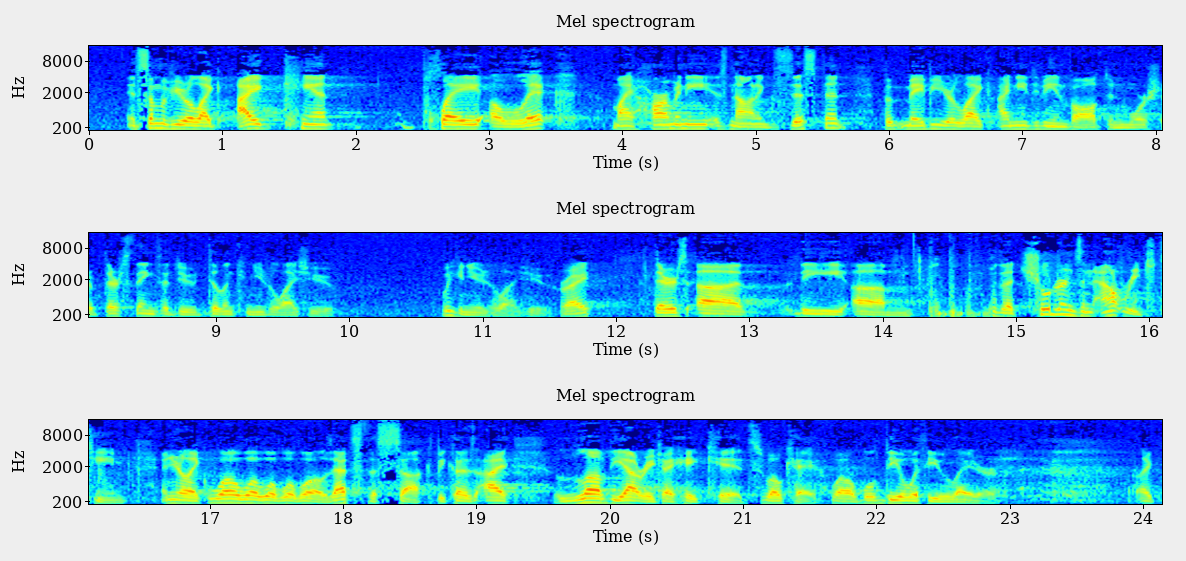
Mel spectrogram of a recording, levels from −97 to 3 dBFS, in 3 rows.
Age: 30-49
